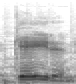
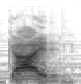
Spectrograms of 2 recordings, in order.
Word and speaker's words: Gaiden: gaiden everyone always said ninja gaiden but I know for a fact it's guiding you know where I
